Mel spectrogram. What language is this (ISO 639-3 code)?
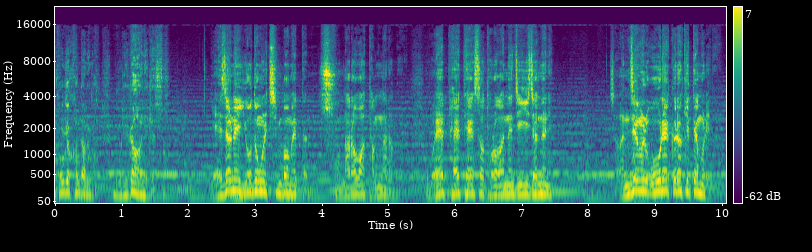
kor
